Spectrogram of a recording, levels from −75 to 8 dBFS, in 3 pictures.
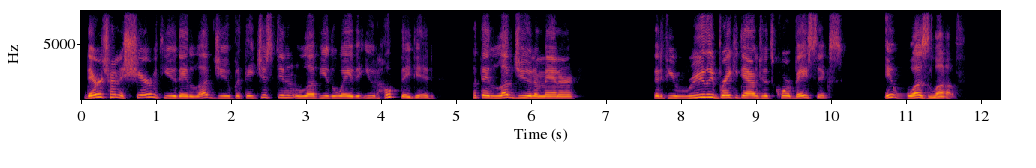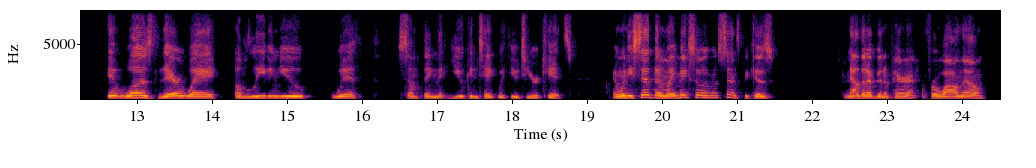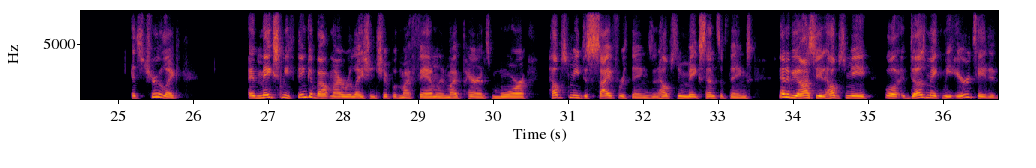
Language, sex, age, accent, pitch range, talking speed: English, male, 30-49, American, 155-205 Hz, 205 wpm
